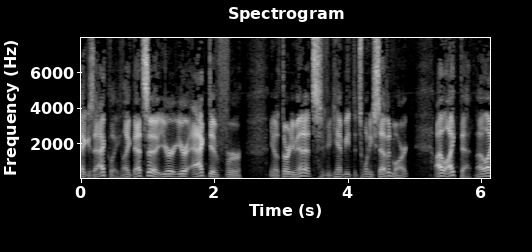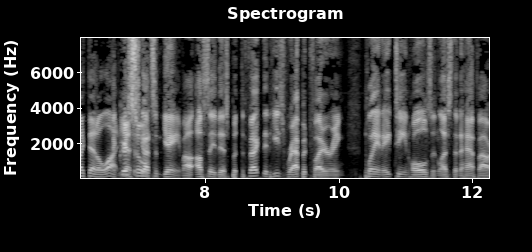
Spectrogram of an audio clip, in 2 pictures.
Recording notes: LIVE from X-Golf in Katy!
